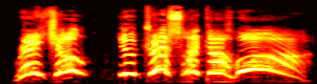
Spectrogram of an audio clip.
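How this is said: It is said in the mother's voice.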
